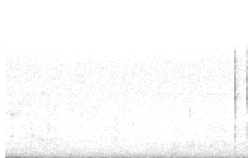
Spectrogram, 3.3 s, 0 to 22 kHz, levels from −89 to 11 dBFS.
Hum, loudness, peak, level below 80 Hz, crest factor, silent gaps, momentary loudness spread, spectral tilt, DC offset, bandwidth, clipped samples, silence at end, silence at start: none; -58 LUFS; -22 dBFS; -72 dBFS; 32 dB; none; 8 LU; -4 dB/octave; under 0.1%; 15.5 kHz; under 0.1%; 0 s; 0.05 s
